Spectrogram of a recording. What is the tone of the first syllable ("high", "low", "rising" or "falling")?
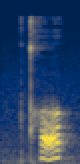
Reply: low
